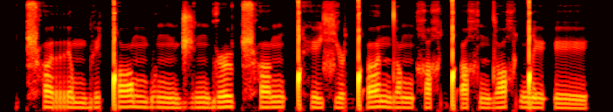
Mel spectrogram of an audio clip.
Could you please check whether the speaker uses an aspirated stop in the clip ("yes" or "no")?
yes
